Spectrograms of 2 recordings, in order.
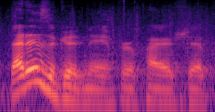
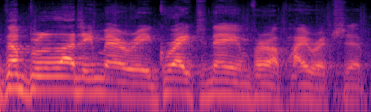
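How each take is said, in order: First: Said in the usual way. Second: Lightly voiced pirate. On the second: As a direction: read it like a pirate captain. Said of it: "I will read it out in a pirate voice".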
